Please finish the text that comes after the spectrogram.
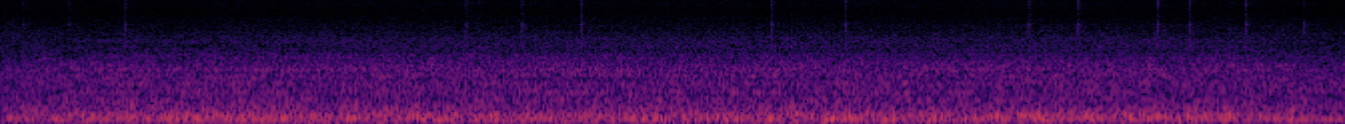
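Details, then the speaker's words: RV coach with the AC running hard after a Freon recharge (owner worries it may be overfilled): sharp dry clicks in quick bursts over a steady running rumble; owner suspects a chattering relay, not yet confirmed. "And then I'm gonna swap it out. I have a box of relays, and we'll see if the Morse code stops."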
